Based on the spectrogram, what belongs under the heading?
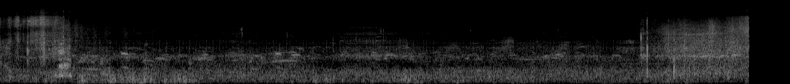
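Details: Thousands of Canada geese gathered along the Salmon River near Truro on a March day, a dense chorus of overlapping honks filling the air, with a louder burst of calling near the start and again toward the end.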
